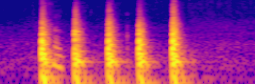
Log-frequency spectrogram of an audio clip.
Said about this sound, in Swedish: Nu står jag upp här. Av någon anledning så vill jag börja med att knacka.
